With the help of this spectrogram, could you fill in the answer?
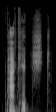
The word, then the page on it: packaged: British English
